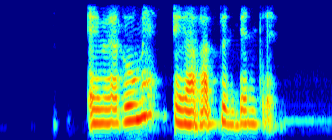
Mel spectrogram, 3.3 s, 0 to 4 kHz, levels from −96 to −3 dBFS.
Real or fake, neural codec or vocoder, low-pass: fake; codec, 16 kHz, 4 kbps, FunCodec, trained on LibriTTS, 50 frames a second; 3.6 kHz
